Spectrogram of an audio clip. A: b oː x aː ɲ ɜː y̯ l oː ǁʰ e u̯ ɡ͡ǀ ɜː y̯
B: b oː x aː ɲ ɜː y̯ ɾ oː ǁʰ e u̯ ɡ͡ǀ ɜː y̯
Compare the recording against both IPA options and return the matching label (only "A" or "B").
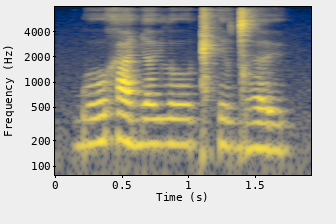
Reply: A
